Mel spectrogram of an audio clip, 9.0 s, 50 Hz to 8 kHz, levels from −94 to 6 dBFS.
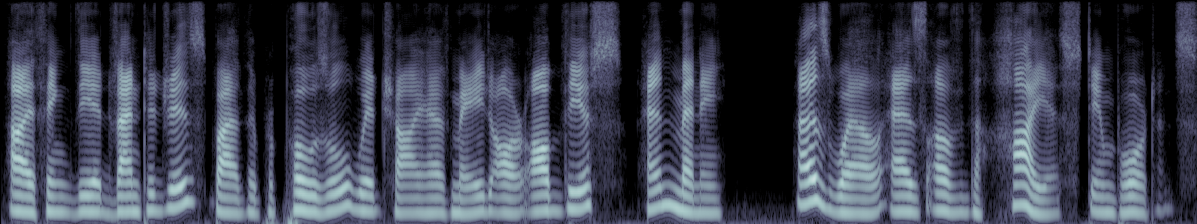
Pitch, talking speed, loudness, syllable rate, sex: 165 Hz, 145 wpm, -21 LUFS, 4.2 syllables/s, male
